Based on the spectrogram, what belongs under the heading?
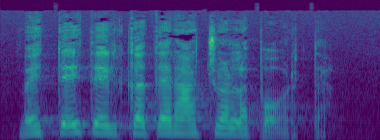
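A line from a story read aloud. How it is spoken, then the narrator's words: Yelled. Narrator (Italian): urlò Squeers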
